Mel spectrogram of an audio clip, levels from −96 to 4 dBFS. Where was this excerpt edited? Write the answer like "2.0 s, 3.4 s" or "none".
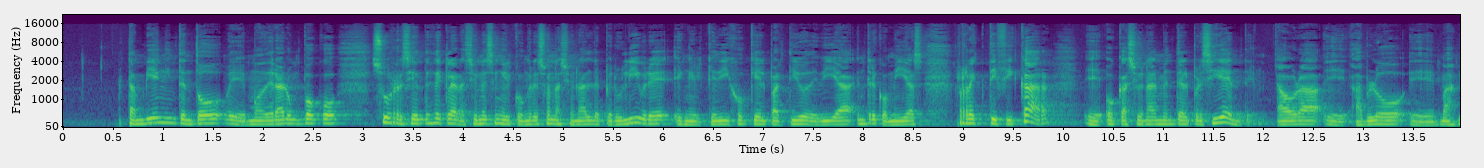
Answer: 6.1 s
